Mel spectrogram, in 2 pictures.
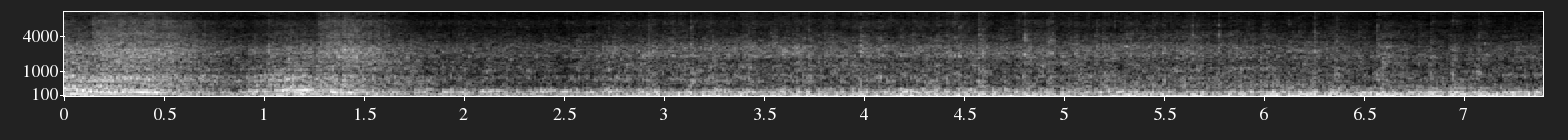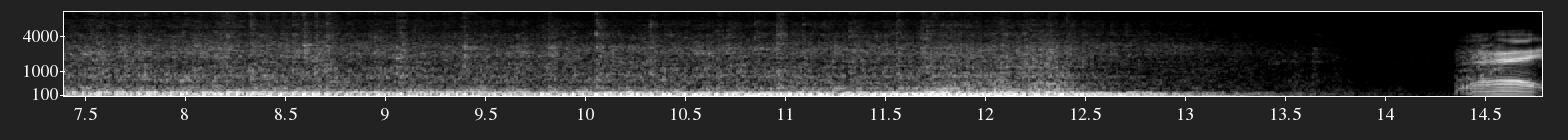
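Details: Big engine with mechanical fuel injection, restarted after only a brief warm-up by turning the fuel lever back on: it catches right away, lopes at a steady, deep rumble, then shuts off cleanly. Normal.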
